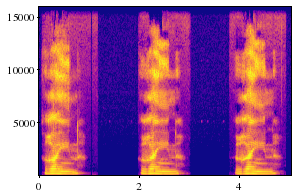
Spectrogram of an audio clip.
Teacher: Ghayn comes from the upper throat. Their articulation points are close, but not the same. · It is slightly higher than the articulation point of Ayn. You should feel a gentle vibration in the upper throat while pronouncing this letter.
